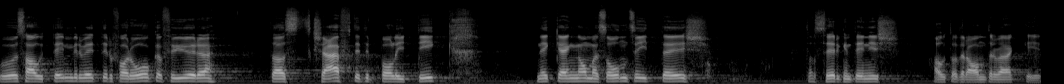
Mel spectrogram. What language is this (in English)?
Swiss German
